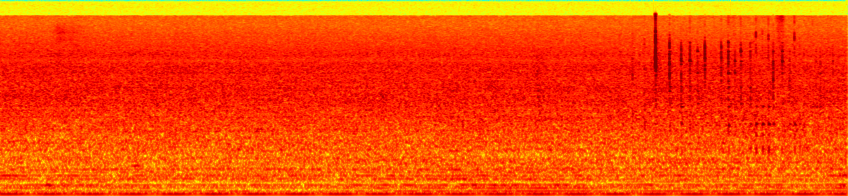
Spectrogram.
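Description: Steady low electrical hum with hiss, and a quick run of about ten light clicks near the end.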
